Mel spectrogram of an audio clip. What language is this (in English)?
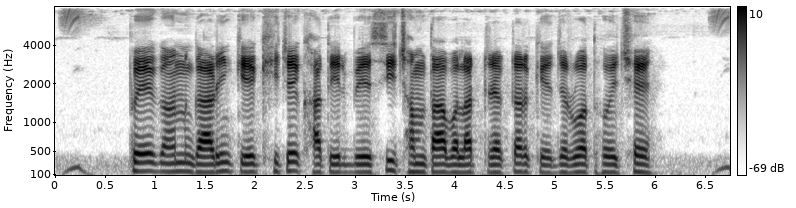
Maithili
